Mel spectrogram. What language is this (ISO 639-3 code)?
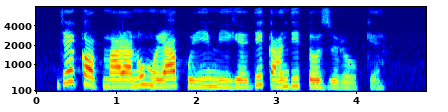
ibo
